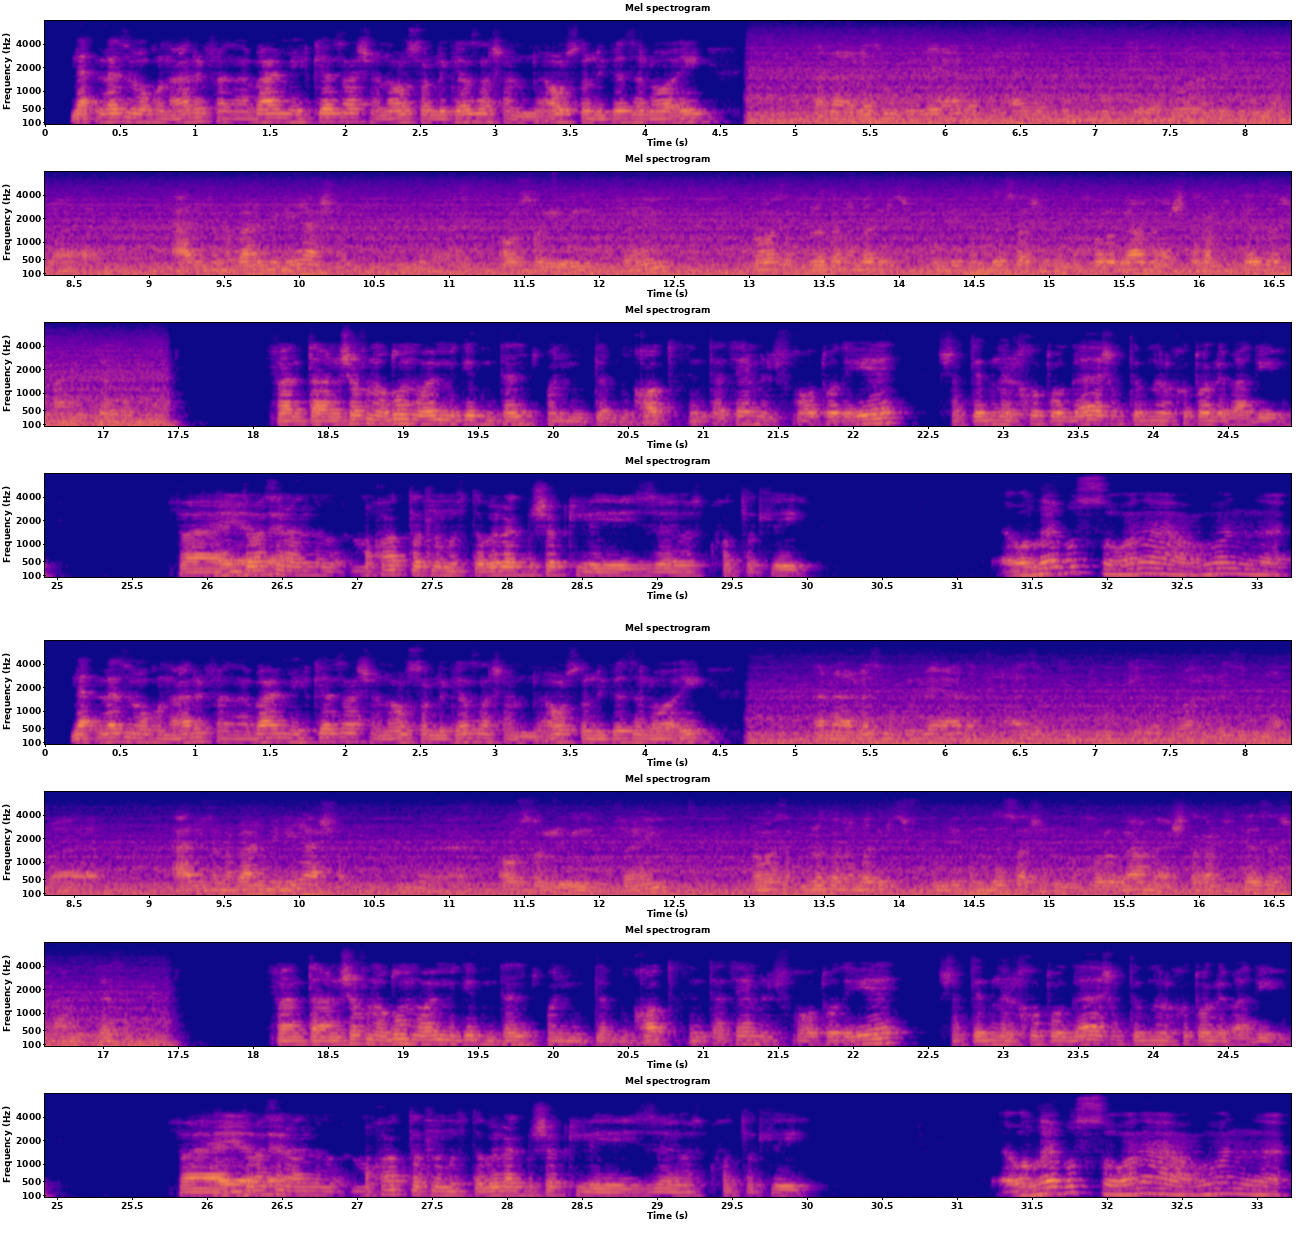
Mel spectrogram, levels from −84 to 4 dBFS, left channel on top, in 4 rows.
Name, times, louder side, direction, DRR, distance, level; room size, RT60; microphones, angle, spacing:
voice 1, 0.2-4.5 5.1-8.7 9.1-12.5 13.0-17.3 18.1-22.3 22.6-24.9 25.8-30.0, left 1 dB, 10° left, 0.6 m, -30 dB
sound 1, 4.7-17.5, left 2 dB, 55° left, 0.4 m, -31 dB
voice 2, 25.9-26.5 31.2-33.2, right 2 dB, 80° right, 1.0 m, -30 dB
5.5 x 2.1 x 2.7 m
head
